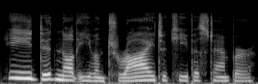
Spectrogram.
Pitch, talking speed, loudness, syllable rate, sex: 195 Hz, 210 wpm, -16 LUFS, 4.4 syllables/s, female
